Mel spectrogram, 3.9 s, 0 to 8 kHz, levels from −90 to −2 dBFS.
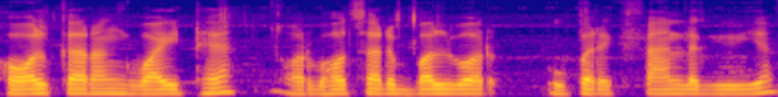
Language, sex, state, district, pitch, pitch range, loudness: Hindi, male, Jharkhand, Garhwa, 130 Hz, 125-140 Hz, -18 LUFS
